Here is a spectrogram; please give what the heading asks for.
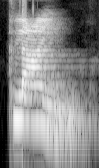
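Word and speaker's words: climb: को रीड करते हैं क्लाइम इसमें बी साइलेंट है डिजाइन इसमें जी साइलेंट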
